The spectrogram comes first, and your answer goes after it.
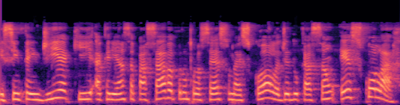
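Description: A woman with a plain, everyday voice, fairly high pitch, ordinary pitch variation, very even loudness, a moderate pace and hardly any pauses. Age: 60s. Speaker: school director and educator. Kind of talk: podcast interview.

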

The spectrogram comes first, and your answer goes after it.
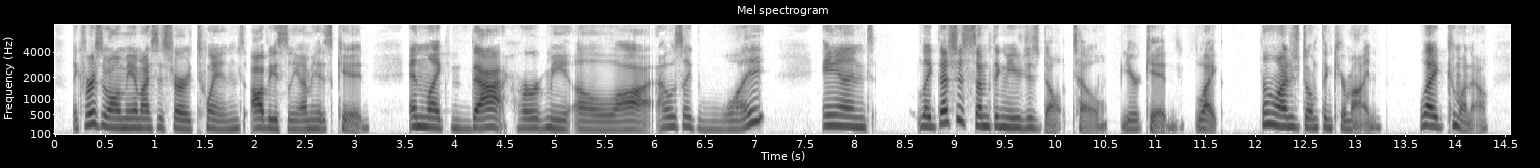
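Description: A woman with an American accent speaks at a moderate pace and medium pitch, with ordinary pitch variation, in an ordinary speaking voice. The sound is dry and close with no echo, on a very clean recording with a silent background. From Ohio, US Midwest. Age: 20s. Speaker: podcast host, church staff member. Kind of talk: personal testimony. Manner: casual, filler-heavy speech.

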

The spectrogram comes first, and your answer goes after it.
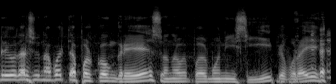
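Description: A man is speaking. His pace is very fast. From Ecuador, Guaranda (Bolívar). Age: 40s. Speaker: comedian. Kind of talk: casual chat. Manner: animated.

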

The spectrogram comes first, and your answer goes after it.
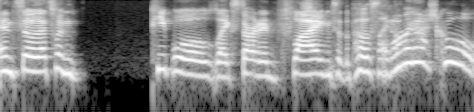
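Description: Against a quiet background, a woman with an American accent speaks at a moderate pace with a high pitch and lively intonation. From US West Coast, Oakland. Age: 20s. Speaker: photographer and videographer. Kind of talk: casual chat.

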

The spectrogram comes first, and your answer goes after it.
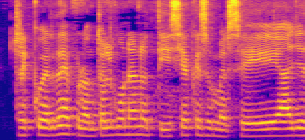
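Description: Monotone, flat male speech with audible room echo. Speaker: student interviewer. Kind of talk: family interview for a class assignment.

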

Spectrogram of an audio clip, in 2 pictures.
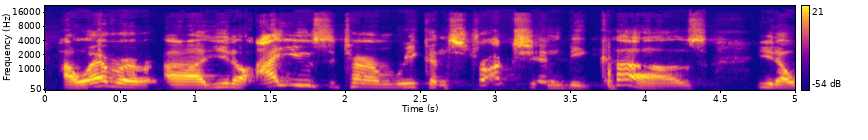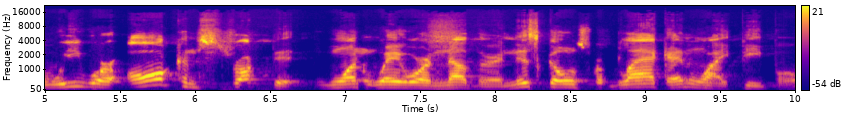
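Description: A man with an American accent and fairly high pitch swings very widely in pitch, speaking at a fairly slow pace with hardly any pauses in a dry, close sound with no echo. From Milwaukee, Wisconsin. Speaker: pastor and ministry founder. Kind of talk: interview conversation.

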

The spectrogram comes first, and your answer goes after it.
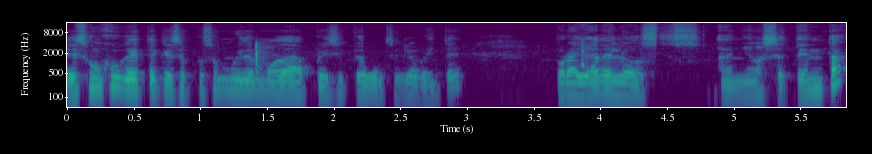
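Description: An unremarkable speaking voice from a man, fairly high in pitch with ordinary pitch variation. The sound is dry and close, with no echo. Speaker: online radio show co-host. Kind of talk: storytelling; casual chat. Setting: studio.

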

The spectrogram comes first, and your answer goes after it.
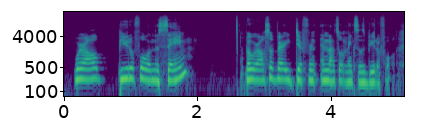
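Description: The speaker is a woman with a fairly high pitch. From Guatemala. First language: K'iche' (Mayan). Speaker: podcast co-host. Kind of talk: casual interview conversation.

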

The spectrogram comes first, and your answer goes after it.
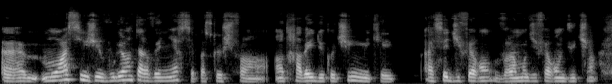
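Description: Speaking at a fairly quick pace, a woman uses a very deep, low pitch with ordinary pitch variation. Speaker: viewer joining the live. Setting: online live stream.

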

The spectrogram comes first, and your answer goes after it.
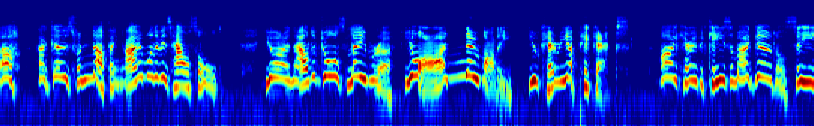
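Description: In a put-on character voice, a man talks at an extremely high pitch and moderate pace, with a bright, sharp tone, lively intonation and vocal fry.

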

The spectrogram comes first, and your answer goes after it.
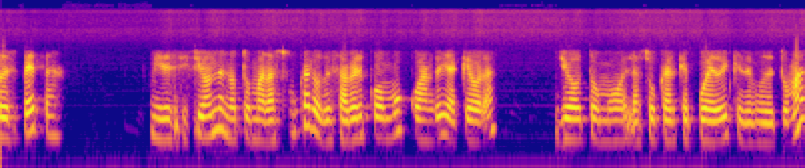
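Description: This woman has a normal speaking voice, a fairly low pitch with ordinary pitch variation, and a moderate pace. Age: 50s. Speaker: addiction specialist. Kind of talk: radio interview.

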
